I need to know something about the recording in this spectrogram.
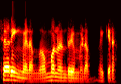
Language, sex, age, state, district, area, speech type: Tamil, male, 18-30, Tamil Nadu, Viluppuram, urban, conversation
